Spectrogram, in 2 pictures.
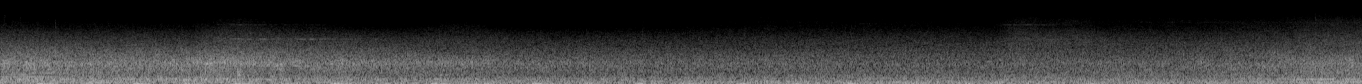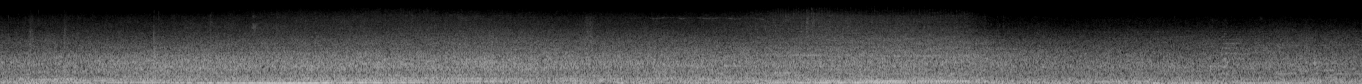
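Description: City street traffic: a steady wash of passing cars, with the low engine rumble of a vehicle going by building past the middle and loudest a little later.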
